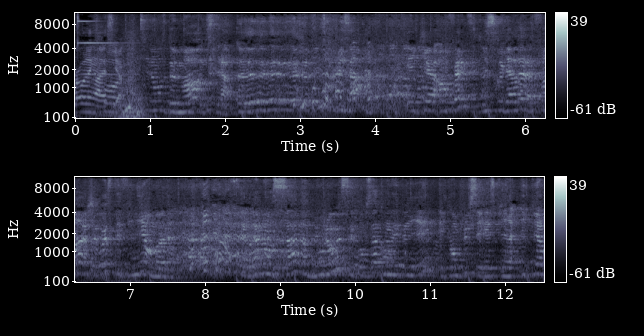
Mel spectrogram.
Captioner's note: speaking in French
